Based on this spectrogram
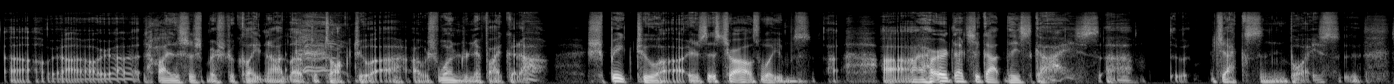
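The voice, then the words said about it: Imitates another person's voice. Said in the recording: “a really good Jimmy Stewart impersonation”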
